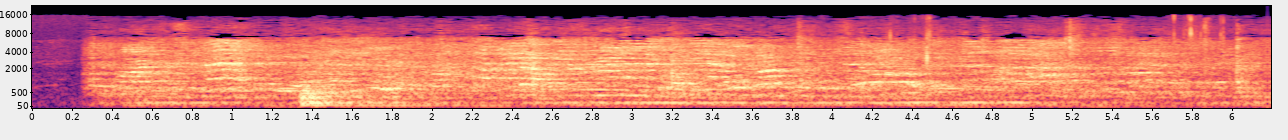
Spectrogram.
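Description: Many children's voices talking and calling out at once, a dense babble that starts abruptly about a third of a second in, with a steady low hum underneath.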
